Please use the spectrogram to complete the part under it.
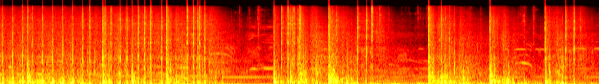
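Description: Loud gunshots boom and echo across open ground.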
